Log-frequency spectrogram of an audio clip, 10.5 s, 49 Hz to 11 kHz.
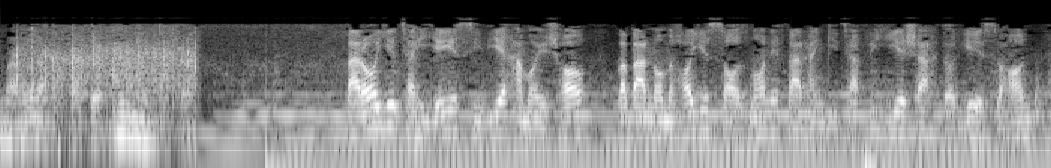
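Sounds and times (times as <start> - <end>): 
audience clapping: 0.0 - 2.1
speech: 0.0 - 2.1, 3.4 - 10.5
steady tonal hum: 2.0 - 10.5.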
